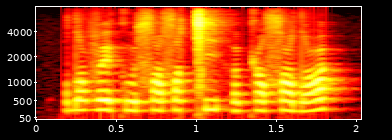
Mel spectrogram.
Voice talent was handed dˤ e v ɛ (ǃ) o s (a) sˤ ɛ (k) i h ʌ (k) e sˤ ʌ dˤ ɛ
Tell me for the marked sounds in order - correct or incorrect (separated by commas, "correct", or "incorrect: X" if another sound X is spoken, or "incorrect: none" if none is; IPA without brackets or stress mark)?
incorrect: k, correct, incorrect: ǀ, correct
